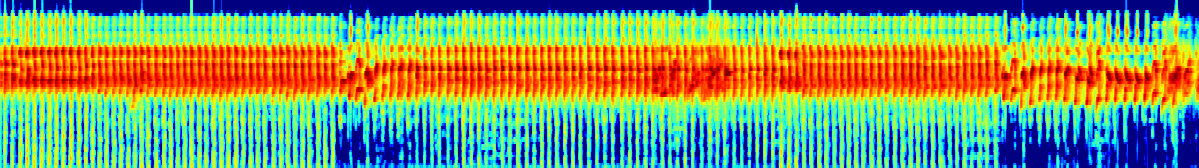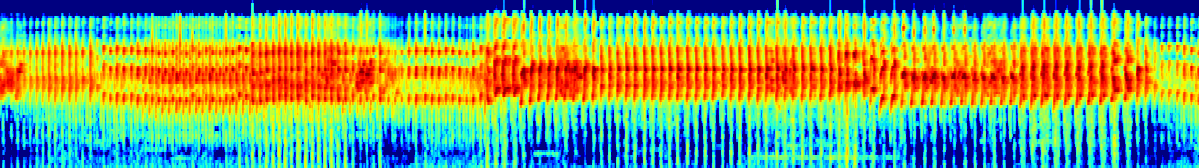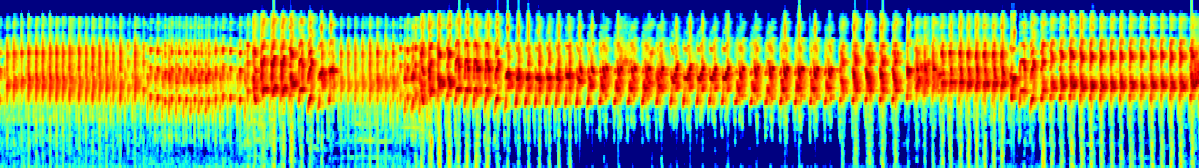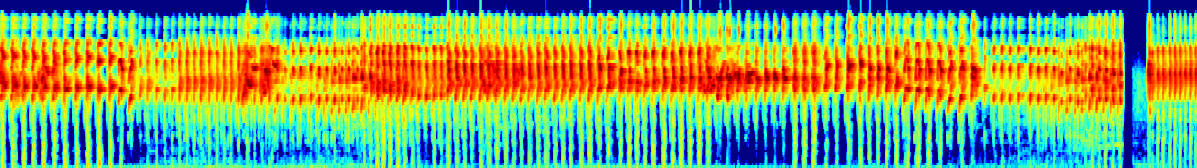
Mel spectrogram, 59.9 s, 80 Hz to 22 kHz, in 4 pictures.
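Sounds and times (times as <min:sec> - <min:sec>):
lovebird chattering: 0:00.0 - 0:59.9.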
